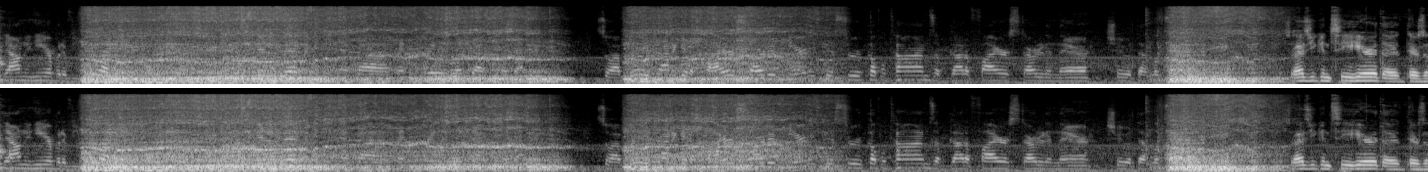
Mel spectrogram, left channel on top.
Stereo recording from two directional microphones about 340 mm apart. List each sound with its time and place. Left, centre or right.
0.7 s music: centre
6.2 s speech: centre
11.6 s roar: centre
12.9 s speech: left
